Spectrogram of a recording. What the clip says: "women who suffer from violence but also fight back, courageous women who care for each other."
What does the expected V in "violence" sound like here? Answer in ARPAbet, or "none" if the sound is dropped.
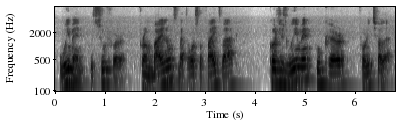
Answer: B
